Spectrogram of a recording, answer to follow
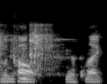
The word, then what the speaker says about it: LeComte: Hey, Grant, yeah, so I pronounced it the right way the first time. So it's LeComte, just like I thought. So that is, yeah, that's it. French Canadian French, nonetheless.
